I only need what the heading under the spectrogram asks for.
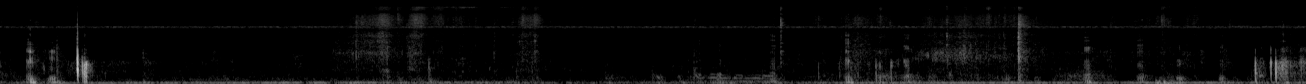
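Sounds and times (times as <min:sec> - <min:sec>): piglet grunting: 0:07.1 - 0:09.4
brush snapping and rustling: 0:07.7 - 0:10.7.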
